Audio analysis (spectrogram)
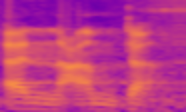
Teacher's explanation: Izhar pasal nun dengan ain tu jauh makhraj dia.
